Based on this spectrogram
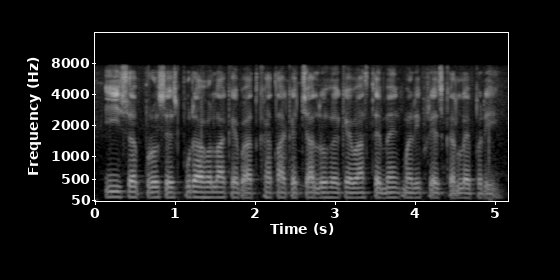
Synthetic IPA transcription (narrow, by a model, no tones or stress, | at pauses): jiːsəb̚pɾoːsespuːɾaɦoːlakeba̰ːd̪kʰaːt̪aket͡ʃaːluɦokeʋaːst̪ebɛ̃ːŋkmeɾipʰɾeskə̰ɾlepəɾḭː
